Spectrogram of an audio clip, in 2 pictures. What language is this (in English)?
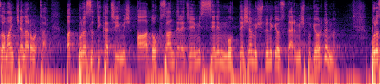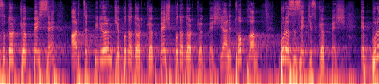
Turkish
